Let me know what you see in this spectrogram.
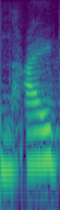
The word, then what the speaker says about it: Pieh: You can find me at Do Good Better on Substack, or even just search my name, Rachel Pieh Jones. So even my name actually is about food. It's pie, so you pronounce it the way that you would apple pie or 3.14. – Yeah, but with an H at the end, so Rachel, P-I-E-H, Jones.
